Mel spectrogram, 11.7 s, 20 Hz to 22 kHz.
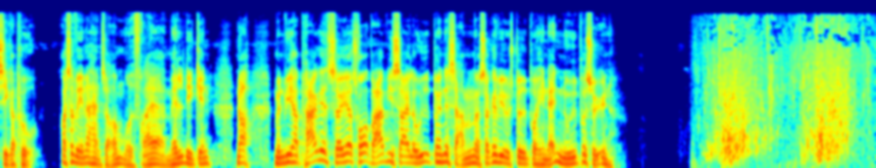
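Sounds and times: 
speech: 0:00.0 - 0:08.3
oars rowing a boat on a lake: 0:09.2 - 0:11.6.

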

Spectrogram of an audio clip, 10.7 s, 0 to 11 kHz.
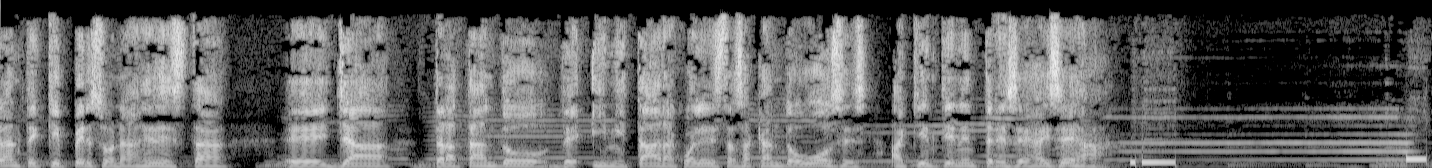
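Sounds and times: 
speech: 0:00.0 - 0:08.7
electronic telephone beeps on a dropped call: 0:08.5 - 0:08.9, 0:10.5 - 0:10.7.

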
